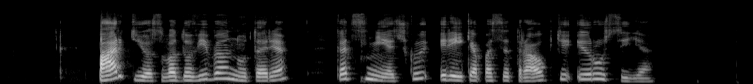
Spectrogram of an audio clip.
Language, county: Lithuanian, Vilnius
